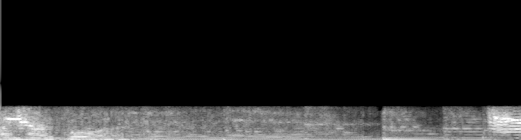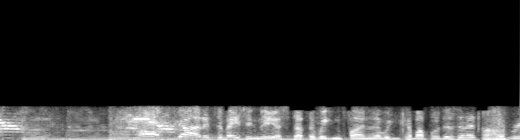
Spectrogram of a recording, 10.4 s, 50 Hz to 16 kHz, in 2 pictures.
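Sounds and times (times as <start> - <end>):
cat meowing: 0.0 - 0.5, 4.6 - 5.7, 6.3 - 7.2
speech: 0.3 - 1.5, 7.0 - 10.4.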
